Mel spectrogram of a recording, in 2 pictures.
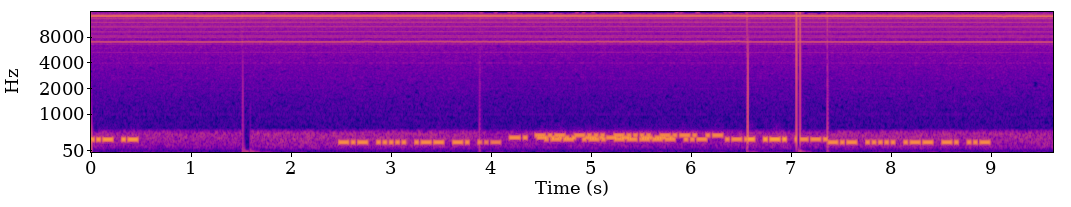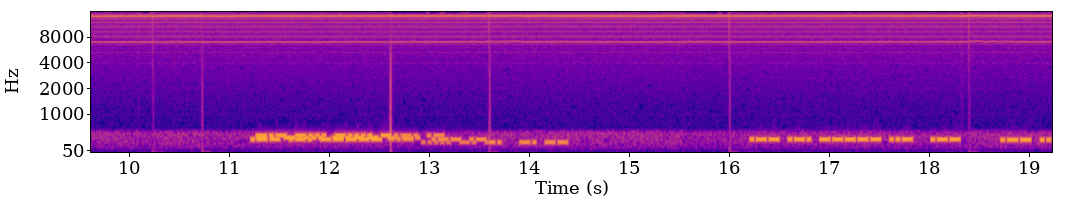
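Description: Morse code tones beep in quick bursts at several different pitches.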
